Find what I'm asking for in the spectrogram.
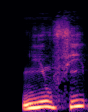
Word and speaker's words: NuPhy: j'ai trouvé une compagnie qui s'appelle Nufi Newfie, pour, le, pour le prononcer en anglais, c'est ça très drôle, très mémorable. N-U-P-H-Y.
